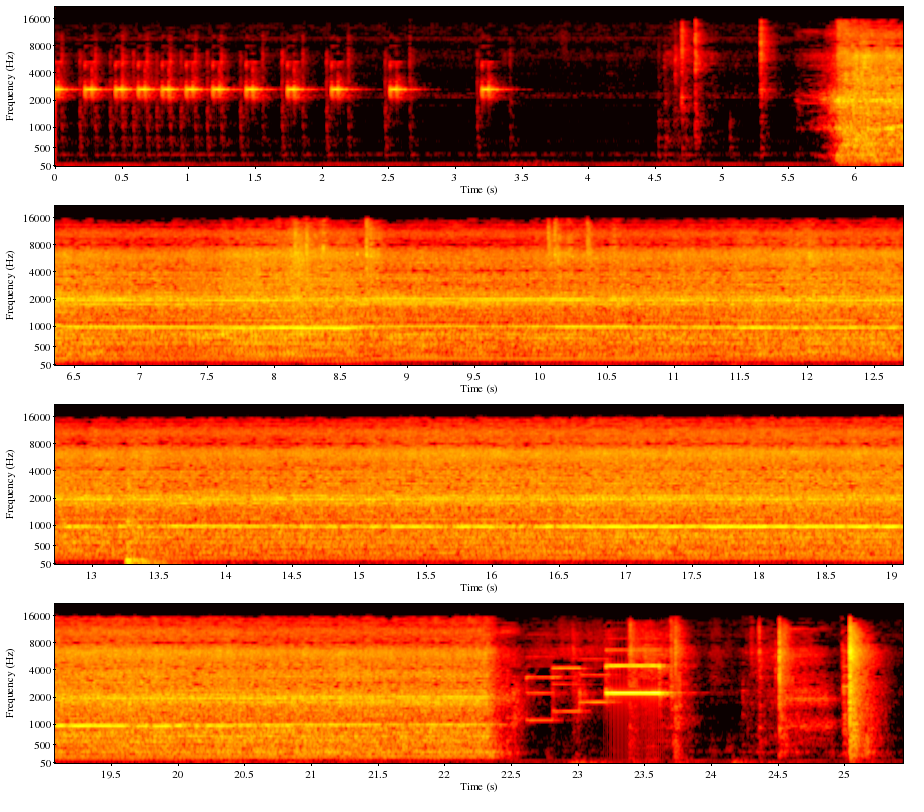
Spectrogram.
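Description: A Thermomix kneads chocolate chip cookie dough with a steady, loud motor whir that runs for about fifteen seconds and then stops. Short electronic beeps come before and after it.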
